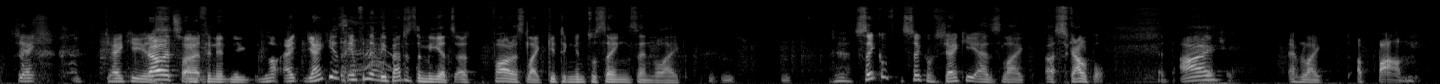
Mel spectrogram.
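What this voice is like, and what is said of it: Non-local accent that sounds unusual. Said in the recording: “Why do these three sound normal and you sound weird? ... it's because I'm not originally from here”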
